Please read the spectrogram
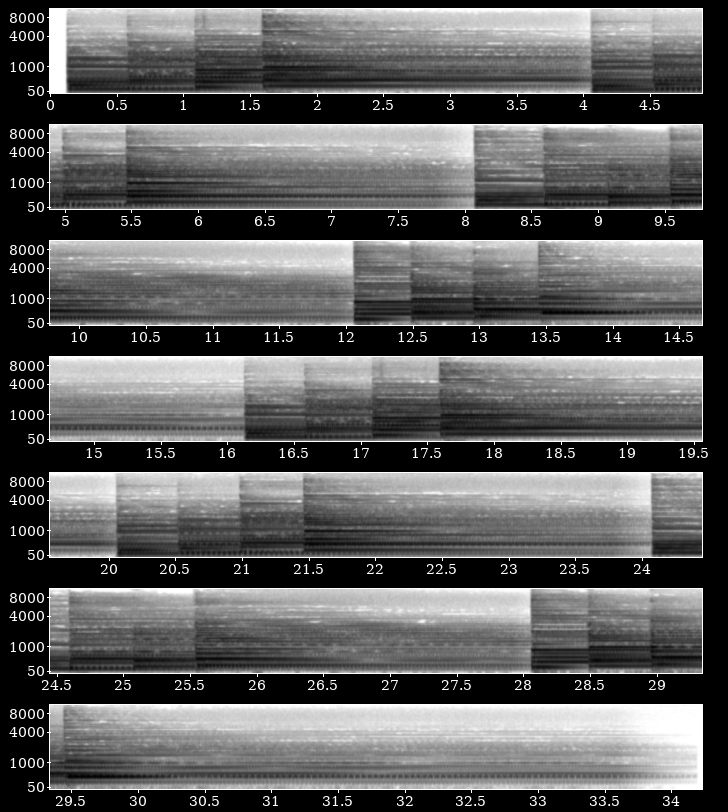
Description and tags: Grand Piano Thing
Just something I threw together in the early morning. The sound has a dark vibe to it, which is helped by the minor chords.
Keys, Piano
